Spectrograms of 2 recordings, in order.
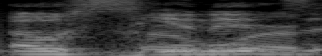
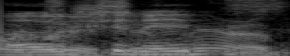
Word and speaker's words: Oceanids: is well with her think saying oids instead of oceanids which is a right pronunciation just another English dub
